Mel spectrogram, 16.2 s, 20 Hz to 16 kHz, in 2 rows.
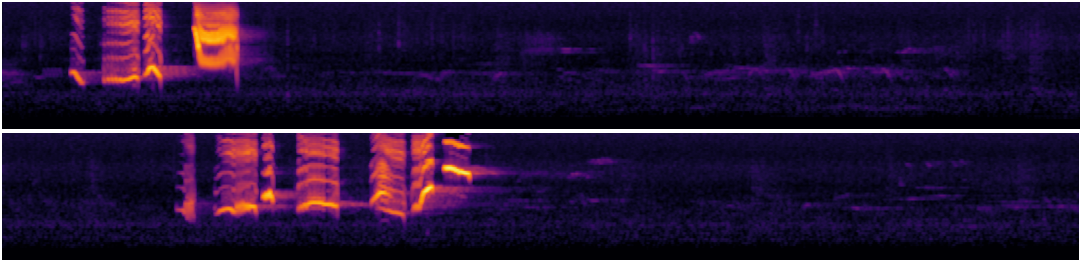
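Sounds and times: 
Common blackbird Turdus merula singing: 0.5s - 1.8s, 9.4s - 11.7s.

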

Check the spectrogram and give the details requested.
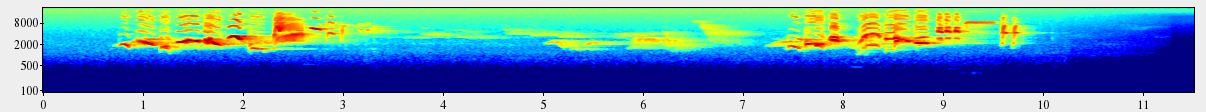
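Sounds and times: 
common blackbird warbling, Turdus merula: 0.7s - 10.0s.

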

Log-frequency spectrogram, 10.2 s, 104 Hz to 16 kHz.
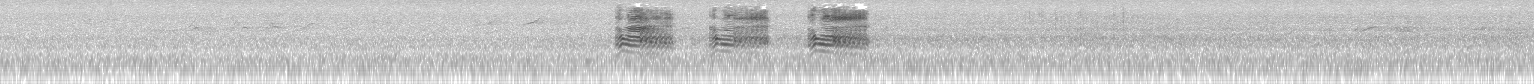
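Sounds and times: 
carrion crow Corvus corone cawing: 4.1s - 5.9s.

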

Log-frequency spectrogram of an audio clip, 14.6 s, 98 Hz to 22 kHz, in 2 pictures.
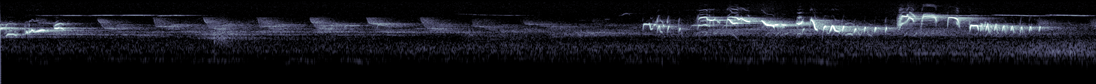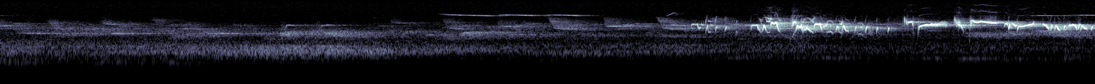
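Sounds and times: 
European robin Erithacus rubecula singing: 0.0s - 14.5s.

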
